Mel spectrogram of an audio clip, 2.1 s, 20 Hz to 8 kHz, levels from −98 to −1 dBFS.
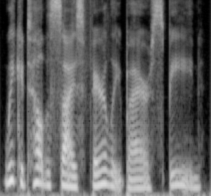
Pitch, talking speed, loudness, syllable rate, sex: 185 Hz, 255 wpm, -19 LUFS, 5.0 syllables/s, female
